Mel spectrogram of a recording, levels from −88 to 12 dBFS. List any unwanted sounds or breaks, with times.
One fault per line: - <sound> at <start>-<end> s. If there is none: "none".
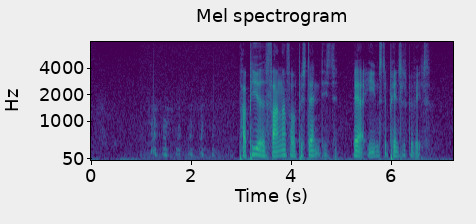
- laugh at 1.1-2.5 s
